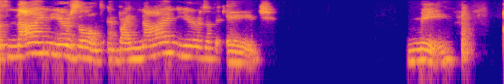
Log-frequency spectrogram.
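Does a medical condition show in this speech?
No.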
